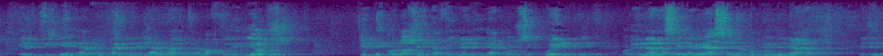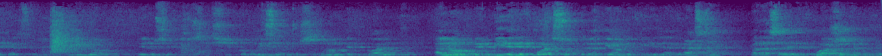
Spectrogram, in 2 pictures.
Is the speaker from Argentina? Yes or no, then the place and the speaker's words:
yes; Argentina; resulta importante recordar nosotros que somos argentinos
